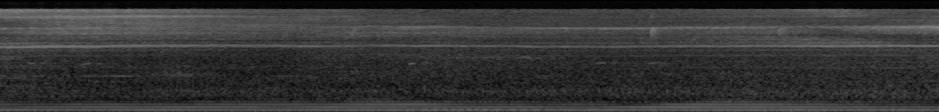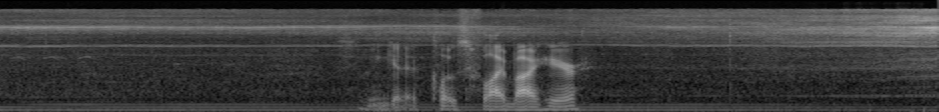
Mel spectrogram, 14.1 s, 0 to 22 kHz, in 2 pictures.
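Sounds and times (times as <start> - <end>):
high motor whine: 0.0 - 14.0
rc helicopter rotor hum: 0.0 - 14.0.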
